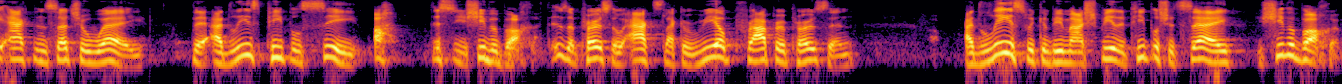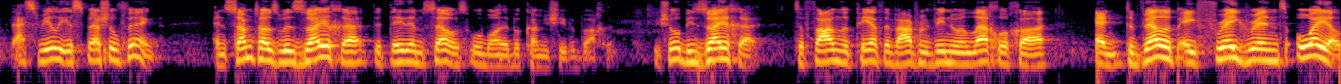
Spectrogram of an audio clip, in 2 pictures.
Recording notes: Shiur recorded in Yeshivas Ohr Reuven, Monsey, NY.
